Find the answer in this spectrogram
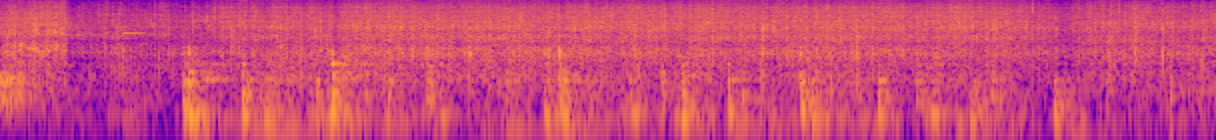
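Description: Shallots sizzling as they fry in a little oil, stirred in the pan, with scattered short scrapes and knocks of the stirring utensil against the pan.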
